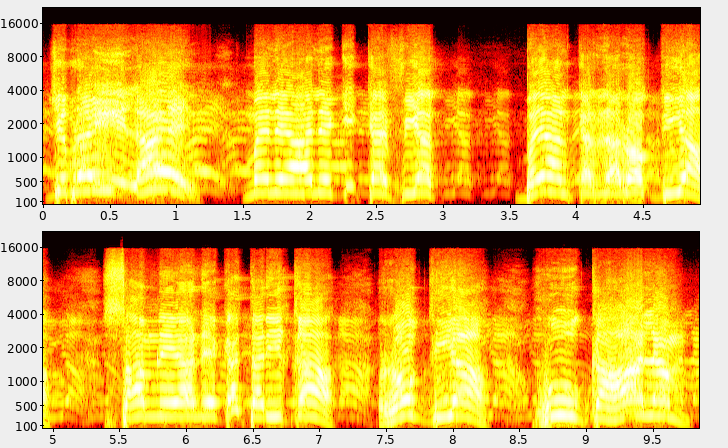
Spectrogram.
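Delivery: shouted, high sermon climax; preaching at full force. Acted. Preacher dramatizing the revelation to listeners, shouted at full force. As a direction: thunder it out to the congregation.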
